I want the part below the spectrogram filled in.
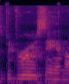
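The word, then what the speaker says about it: Bedrosian: Maiden name is Bedrosan.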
